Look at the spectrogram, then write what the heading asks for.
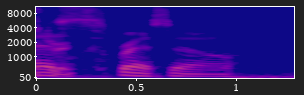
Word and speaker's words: espresso: in any of these espresso and once you know that like once you internalize in your head that it is an espresso all you will hear is other people pronouncing it with an X and being very mad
